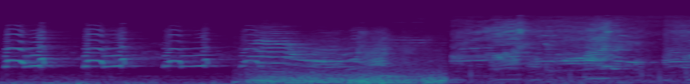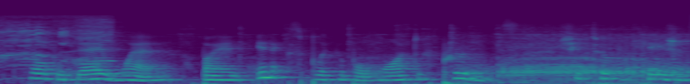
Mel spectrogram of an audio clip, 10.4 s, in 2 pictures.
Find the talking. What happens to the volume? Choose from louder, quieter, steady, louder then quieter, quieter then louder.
quieter.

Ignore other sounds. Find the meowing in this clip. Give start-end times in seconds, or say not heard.
1.8-3.4.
